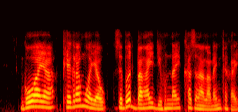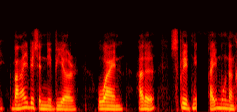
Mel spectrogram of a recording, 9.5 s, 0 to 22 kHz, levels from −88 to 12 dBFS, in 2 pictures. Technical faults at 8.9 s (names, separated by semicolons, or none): AMR wideband (HD Voice) codec; lost AMR speech frames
